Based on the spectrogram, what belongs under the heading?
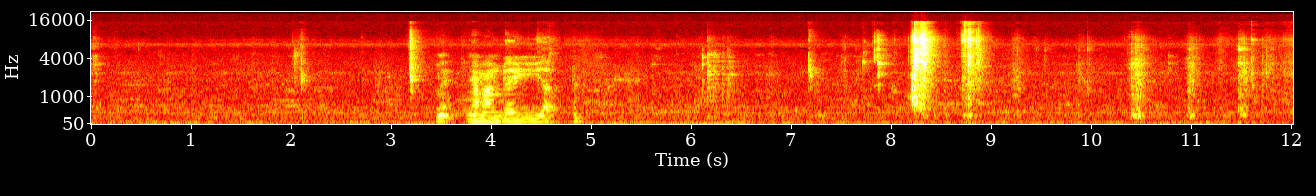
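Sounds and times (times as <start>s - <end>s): food crunching while chewing: 6.1s - 12.0s.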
